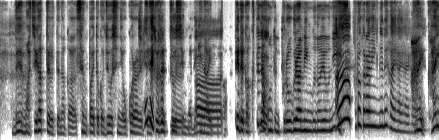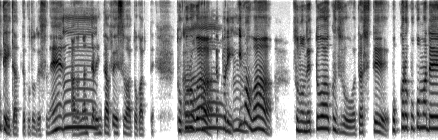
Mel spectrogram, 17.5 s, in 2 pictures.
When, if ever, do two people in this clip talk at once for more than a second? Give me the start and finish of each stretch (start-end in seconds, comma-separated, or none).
2.7-4.5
